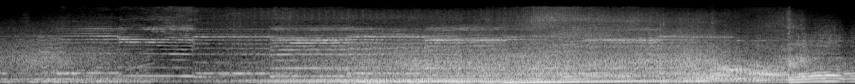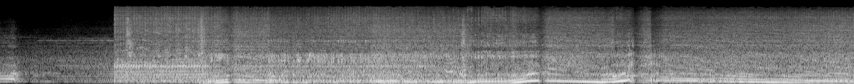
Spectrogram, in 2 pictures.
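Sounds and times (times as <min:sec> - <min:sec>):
car engine idling: 0:09.7 - 0:17.0
car engine pulling away and revving: 0:09.7 - 0:17.0.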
